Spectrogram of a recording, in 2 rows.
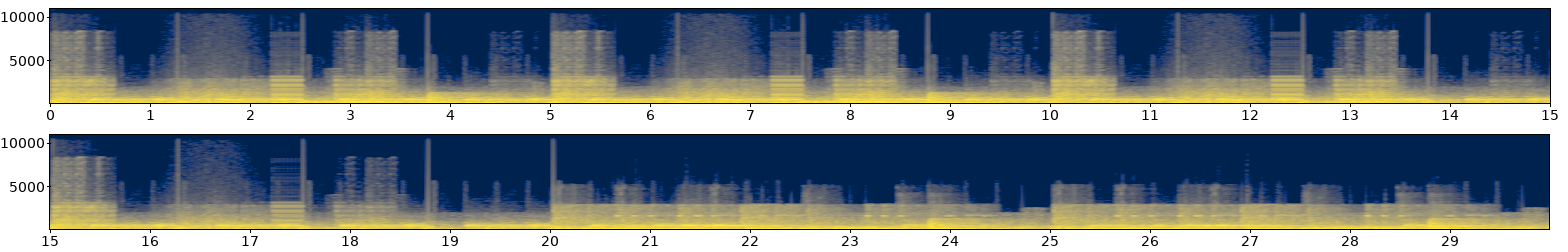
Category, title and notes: Music > Multiple instruments
Demo Track #3259 (Industraumatic)
Ambient, Cyberpunk, Games, Horror, Industrial, Noise, Sci-fi, Soundtrack, Underground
